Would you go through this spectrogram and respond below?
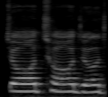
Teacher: જીભ અને તાલુને સ્પર્શ કરે છે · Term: તાલવ્ય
